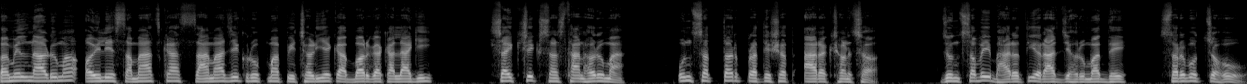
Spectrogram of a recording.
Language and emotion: Nepali, neutral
